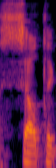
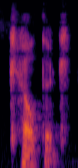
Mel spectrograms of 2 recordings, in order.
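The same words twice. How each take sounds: First: The word begins with a soft S sound. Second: The word begins with a hard K sound. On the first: The speaker calls it wrong. "So it's not the Celtic. The soft C comes later" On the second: The speaker calls it right. "It's a hard C or a K sound"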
